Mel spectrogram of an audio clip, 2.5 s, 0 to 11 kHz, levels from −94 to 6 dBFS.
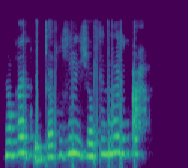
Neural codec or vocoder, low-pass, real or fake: codec, 16 kHz, 4 kbps, X-Codec, HuBERT features, trained on balanced general audio; 7.2 kHz; fake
